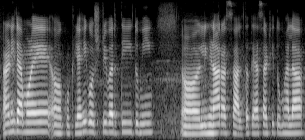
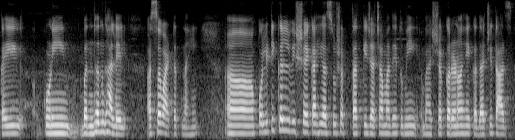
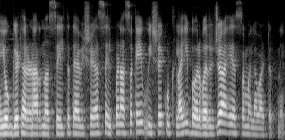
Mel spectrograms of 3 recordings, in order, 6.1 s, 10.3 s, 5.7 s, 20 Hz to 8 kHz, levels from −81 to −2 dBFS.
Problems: constant background noise, continuous background conversations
